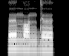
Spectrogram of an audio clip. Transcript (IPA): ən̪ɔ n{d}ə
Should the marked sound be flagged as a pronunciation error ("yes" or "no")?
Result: no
